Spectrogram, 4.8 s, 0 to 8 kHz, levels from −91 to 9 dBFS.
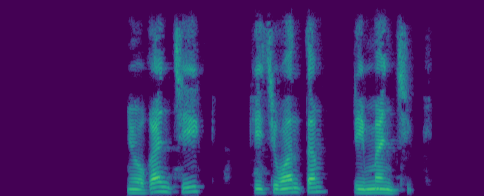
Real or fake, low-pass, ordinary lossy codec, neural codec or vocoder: real; 7.2 kHz; Opus, 64 kbps; none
